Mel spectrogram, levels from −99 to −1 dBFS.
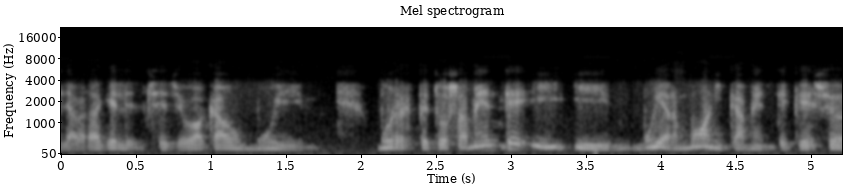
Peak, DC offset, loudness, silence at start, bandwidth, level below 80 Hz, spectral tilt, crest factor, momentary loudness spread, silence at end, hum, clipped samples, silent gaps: -22 dBFS; under 0.1%; -40 LUFS; 0 s; 9 kHz; -76 dBFS; -6 dB/octave; 20 dB; 11 LU; 0 s; none; under 0.1%; none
